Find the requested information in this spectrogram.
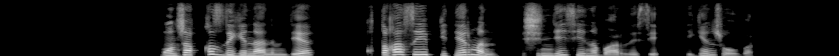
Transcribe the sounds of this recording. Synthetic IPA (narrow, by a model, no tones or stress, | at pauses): monʃɑqːəzd̪e̞ɡʲe̞nænɪmd̪e̞ | qʰʊ̥t̪əʁɑsəjəp̚kʲʰe̞t̪e̞ɾmɪn | ɪʃɪnd̪e̞se̞nɪbɑɾd̪e̞se̞̰ | d̪̥e̞ɡʲe̞nʒo̞lˠbɑɾ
